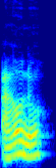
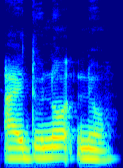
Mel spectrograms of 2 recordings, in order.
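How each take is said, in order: First: The words 'do not' merge into one syllable. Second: The words 'do not' are said separately. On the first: It is the natural shortcut. "we just say" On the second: It is the formal way of speaking. "instead of saying"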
